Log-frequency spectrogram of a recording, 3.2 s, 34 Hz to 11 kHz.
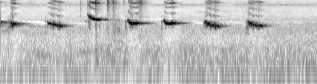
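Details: Greater green leafbird song, female and male singing: seven clear downslurred whistles delivered evenly, about every 0.4 seconds, one pitched higher than the rest.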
